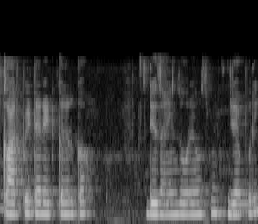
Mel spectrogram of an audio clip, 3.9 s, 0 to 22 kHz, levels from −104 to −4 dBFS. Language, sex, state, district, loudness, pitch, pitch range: Hindi, female, Bihar, Gopalganj, -38 LUFS, 200 Hz, 195-210 Hz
